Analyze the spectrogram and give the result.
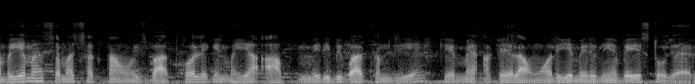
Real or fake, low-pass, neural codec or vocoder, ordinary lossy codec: real; 7.2 kHz; none; none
